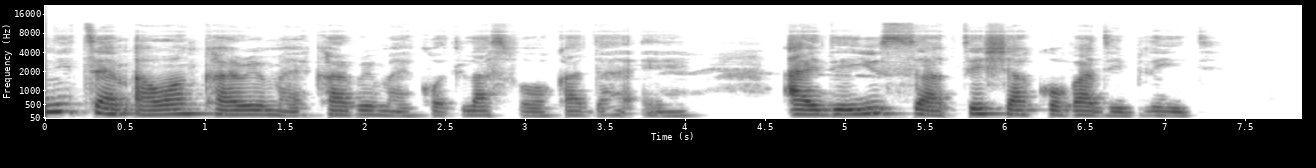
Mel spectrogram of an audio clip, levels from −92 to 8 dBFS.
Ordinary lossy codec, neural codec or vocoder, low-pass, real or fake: none; none; none; real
